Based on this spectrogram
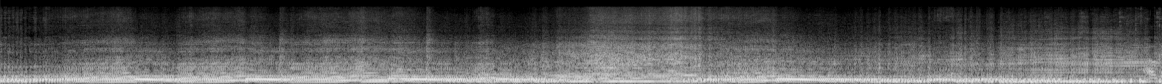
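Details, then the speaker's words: Yamaha Jupiter MX 135 that smokes white from the exhaust, revved with a coarse, harsh mechanical edge from the engine; the dipstick showed no oil, cause unconfirmed. "ini suaranya agak kasar di bagian mesinnya"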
